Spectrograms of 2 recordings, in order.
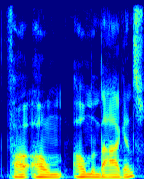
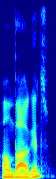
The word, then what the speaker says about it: Home Bargains: I just went to buy some medicine from the Home and Bargains. Home and bargain. Home Bargains.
